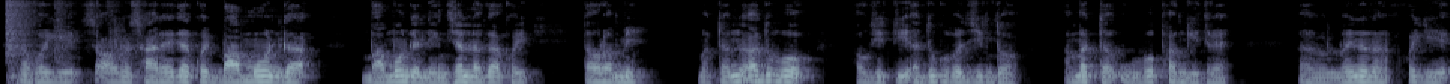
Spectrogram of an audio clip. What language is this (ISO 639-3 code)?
mni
